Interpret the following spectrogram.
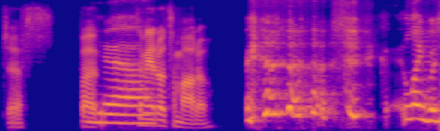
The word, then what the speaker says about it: GIF: lot of moving um gifs gifs gifs i think is technically correct but it still sounds weird to me i think it was just i i heard the creator talk about it with the soft g um so that's how i say it right jeff but yeah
